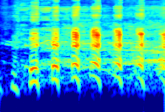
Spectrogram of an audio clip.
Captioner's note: laughter; audience ohhs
